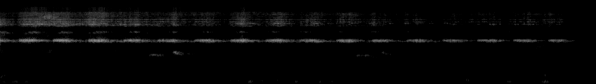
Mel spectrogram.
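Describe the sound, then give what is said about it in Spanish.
A cricket chirping sound effect plays steadily in a shrill, high-pitched trill that pulses in quick rhythmic bursts, heard alone before cutting off abruptly near the end. “¿Se escucha bien el grillo es?”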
